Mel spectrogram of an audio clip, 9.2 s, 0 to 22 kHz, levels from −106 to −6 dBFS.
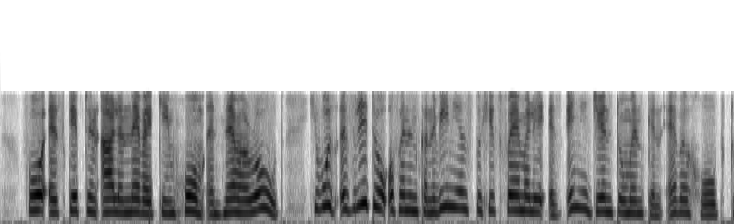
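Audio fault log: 1.86–1.88 s, packet loss with pitch repetition: about 20 ms of audio failed to arrive, consistent with one lost 20 ms packet on the G.711 telephone link. The receiver filled the hole by repeating the last pitch period of the speech over and over. Because the gap is so brief, there is no fade into silence. Instead the voice seems to hang on one pitch for an instant, giving a short, slightly buzzy held tone before speech resumes.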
